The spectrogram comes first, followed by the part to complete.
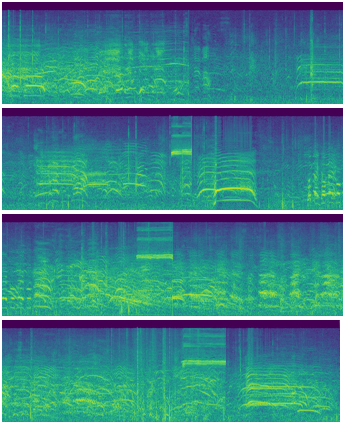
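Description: Spectators and players shouting and cheering, many voices overlapping, with a loud single shout about eleven seconds in. Three short, high referee whistle blasts sound through it, at about ten, sixteen and twenty-four seconds in.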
